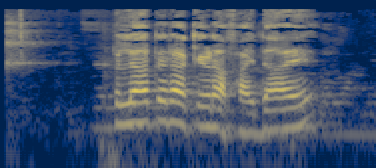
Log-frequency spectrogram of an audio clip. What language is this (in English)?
Sindhi Bhil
